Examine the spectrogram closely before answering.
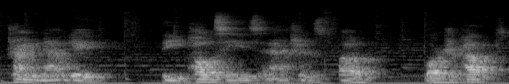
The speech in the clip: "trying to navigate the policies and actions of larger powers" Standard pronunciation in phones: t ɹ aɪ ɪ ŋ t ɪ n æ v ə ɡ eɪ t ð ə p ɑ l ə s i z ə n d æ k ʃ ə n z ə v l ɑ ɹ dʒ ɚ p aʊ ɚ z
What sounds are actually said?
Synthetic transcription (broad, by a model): t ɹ aɪ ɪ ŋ t ɪ n æ v ə ɡ eɪ t ð ə p ɑ l ə s i z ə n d æ k ʃ ə n z ə v l ɑ ɹ dʒ ɚ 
